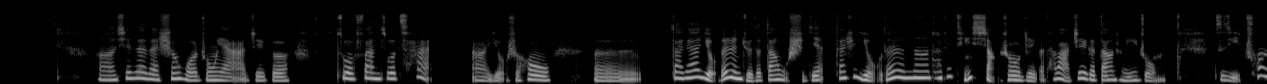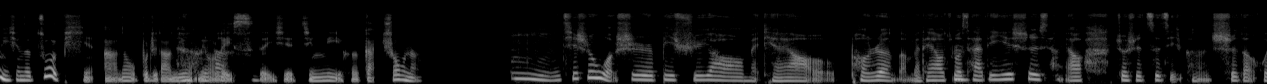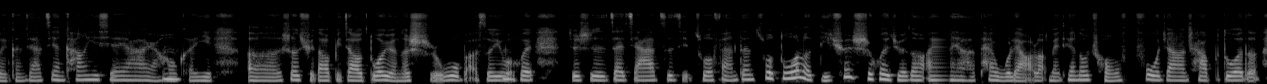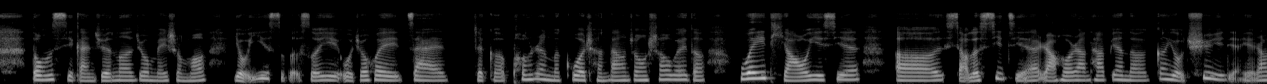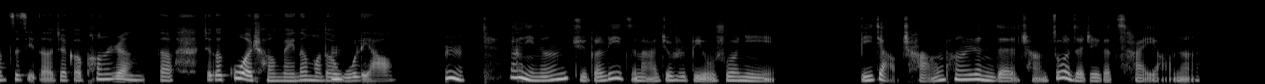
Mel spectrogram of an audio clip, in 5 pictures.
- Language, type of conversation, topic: Chinese, podcast, 你会把烹饪当成一种创作吗？
- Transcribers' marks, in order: tapping; tsk; laugh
